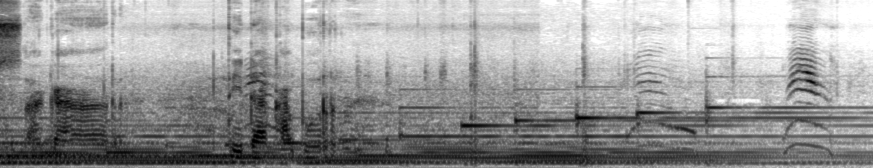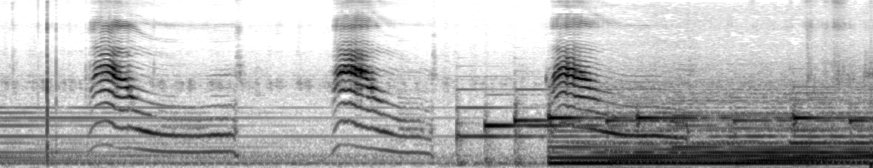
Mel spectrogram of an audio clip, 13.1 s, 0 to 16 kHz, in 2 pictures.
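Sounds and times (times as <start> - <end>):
background music: 0.0 - 13.0
kitten meowing: 4.7 - 5.3, 5.9 - 6.3, 7.2 - 8.4, 9.0 - 9.9, 10.7 - 11.7.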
